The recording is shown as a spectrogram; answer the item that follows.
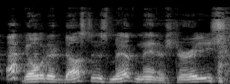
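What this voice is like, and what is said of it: Slow put-on Southern accent. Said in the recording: “Say it in your southern accent... Now you got the slow southern.”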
